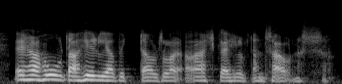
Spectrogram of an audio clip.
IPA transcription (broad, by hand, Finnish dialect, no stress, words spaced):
ei sɑː huːtɑː hiljɑː pitːæː ol se l lɑskiɑisiltɑn sɑunɑsːɑ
